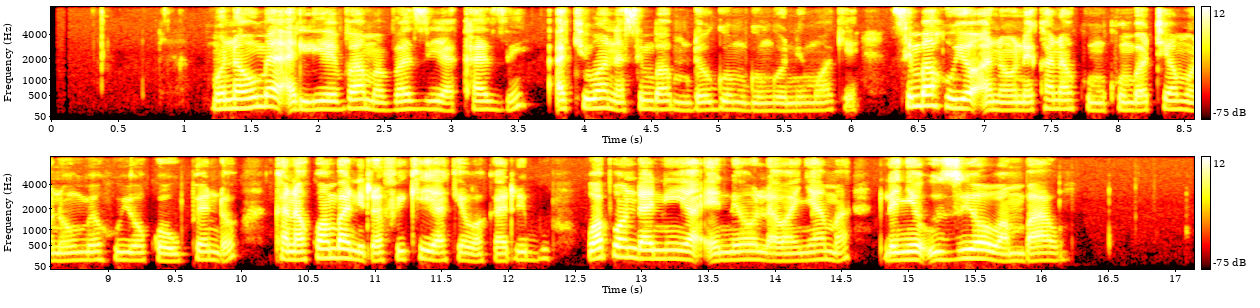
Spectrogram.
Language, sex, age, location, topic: Swahili, female, 25-35, Nairobi, government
